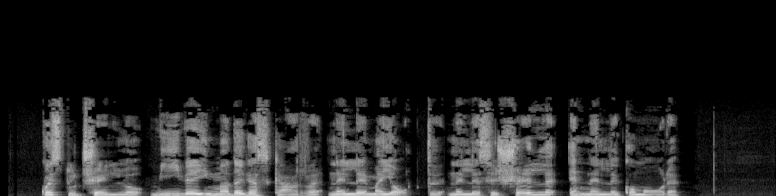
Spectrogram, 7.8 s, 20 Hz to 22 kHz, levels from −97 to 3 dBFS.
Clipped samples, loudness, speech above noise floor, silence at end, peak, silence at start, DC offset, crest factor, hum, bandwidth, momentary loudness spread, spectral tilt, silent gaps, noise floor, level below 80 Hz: under 0.1%; -22 LUFS; 49 dB; 1 s; -4 dBFS; 0.4 s; under 0.1%; 18 dB; none; 11.5 kHz; 9 LU; -4 dB/octave; none; -71 dBFS; -68 dBFS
